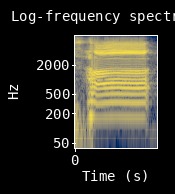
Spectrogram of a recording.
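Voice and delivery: সা with a soft lisped th-like onset, vowel held; teacher's soft, drawn-out demo of সা; soft articulation. Shown as a demonstration. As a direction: ease gently into a long level সা. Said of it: "একটু নরম করে উচ্চারণ করব".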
